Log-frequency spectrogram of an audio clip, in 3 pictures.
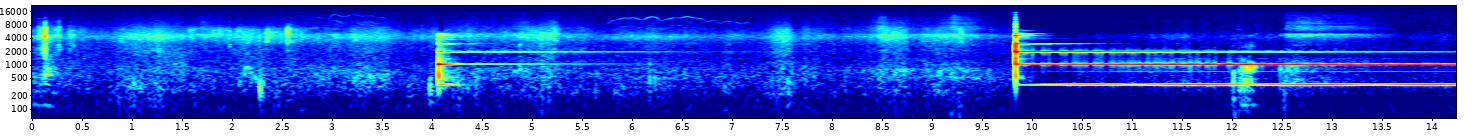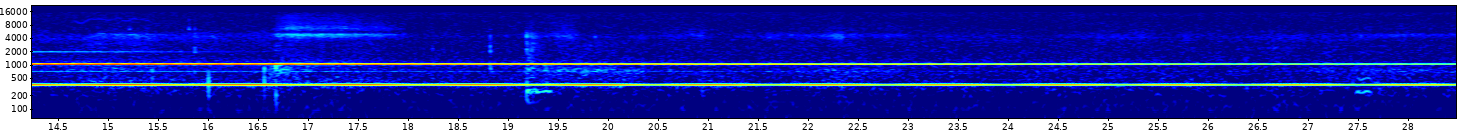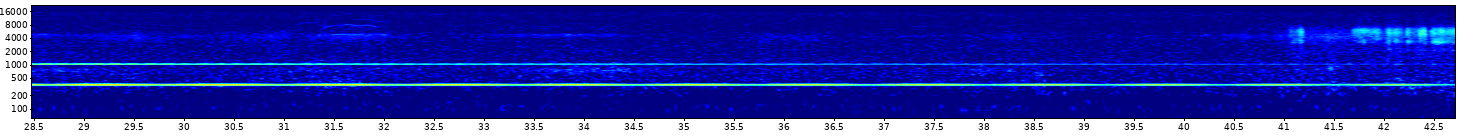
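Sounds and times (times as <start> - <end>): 
bell strike ringing as an invitation to practice: 4.1 - 6.8, 9.8 - 23.7.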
